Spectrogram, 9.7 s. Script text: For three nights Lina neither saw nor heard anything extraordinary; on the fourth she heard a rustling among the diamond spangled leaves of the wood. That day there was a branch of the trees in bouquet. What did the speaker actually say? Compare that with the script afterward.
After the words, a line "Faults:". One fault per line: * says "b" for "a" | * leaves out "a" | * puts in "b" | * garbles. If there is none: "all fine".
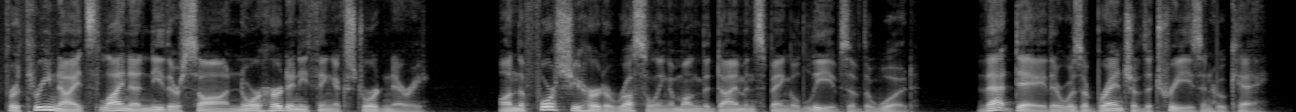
For three nights Lina neither saw nor heard anything extraordinary; on the fourth she heard a rustling among the diamond spangled leaves of the wood. That day there was a branch of the trees in bouquet.
Faults:
all fine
